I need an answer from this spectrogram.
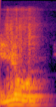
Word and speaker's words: Ludd: liderados por un dirigente obrero llamado Ned Ludd, se escribe Ludd, L-U-D-D, Ned como suena, N-E-D, Ludd, con doble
